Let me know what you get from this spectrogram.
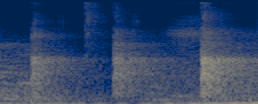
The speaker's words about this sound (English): Praise the Lord. Thank you for that clap.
